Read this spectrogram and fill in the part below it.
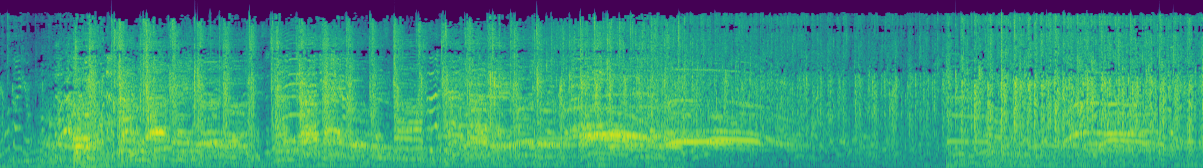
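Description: A crowd of men and women sings together loudly.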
